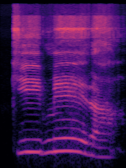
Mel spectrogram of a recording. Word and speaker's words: quimera: Quimera, ¿no? Quimera. Yo no pronuncio ahí la U, no la pronuncio.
